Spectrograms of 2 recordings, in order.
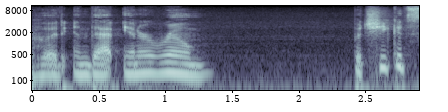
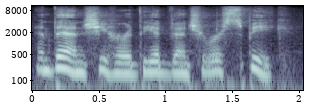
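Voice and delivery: ordinary delivery

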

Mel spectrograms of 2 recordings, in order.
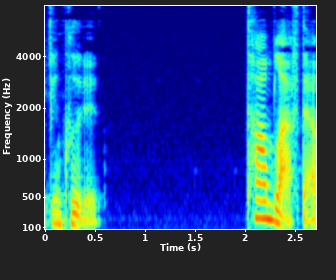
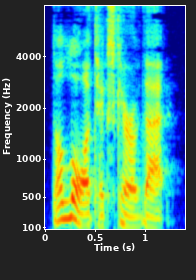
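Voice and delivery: lowered male voice, a mild retort; a hint of a stern policeman snapping back; 3 semitones lower, 5 dB louder than usual. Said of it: "retorted Tom".

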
